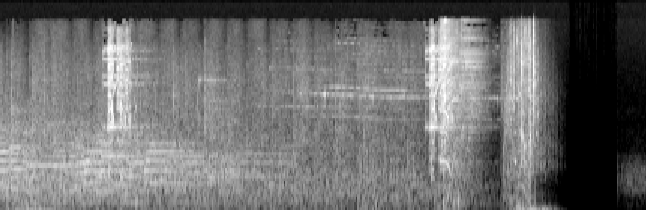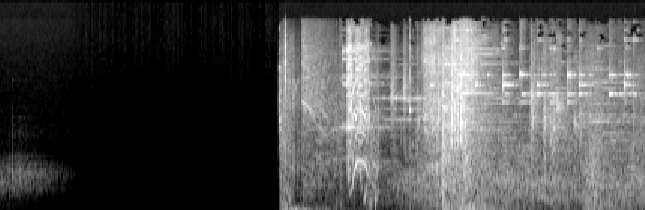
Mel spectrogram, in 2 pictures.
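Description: Game music plays with soft synth tones.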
